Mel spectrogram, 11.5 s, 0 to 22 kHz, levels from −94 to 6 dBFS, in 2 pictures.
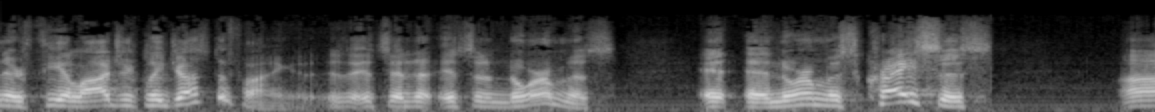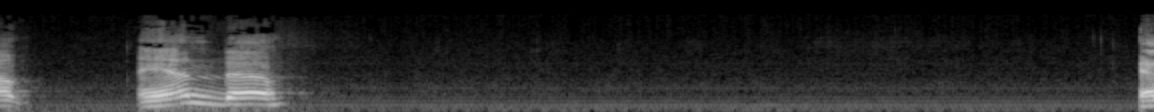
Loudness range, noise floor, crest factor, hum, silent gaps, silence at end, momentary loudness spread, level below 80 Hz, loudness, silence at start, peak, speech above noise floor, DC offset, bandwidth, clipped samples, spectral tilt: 3 LU; -57 dBFS; 18 dB; 60 Hz at -55 dBFS; none; 0 s; 13 LU; -56 dBFS; -19 LUFS; 0 s; -4 dBFS; 38 dB; under 0.1%; 12.5 kHz; under 0.1%; -5 dB/octave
